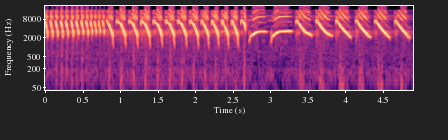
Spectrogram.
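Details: Rolling cuit-cuit canary song, used to lure canaries into singing: a very fast buzzy trill slows into steady downward-slurred whistles, then two rising whistles and more sweeping notes, crisp and without background.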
